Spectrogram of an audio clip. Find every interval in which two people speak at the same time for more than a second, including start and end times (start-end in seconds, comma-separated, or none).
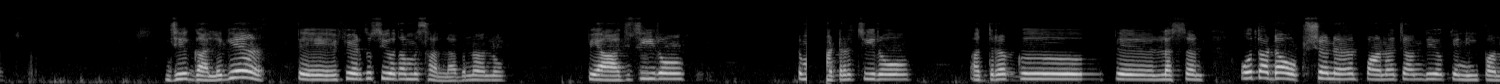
none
